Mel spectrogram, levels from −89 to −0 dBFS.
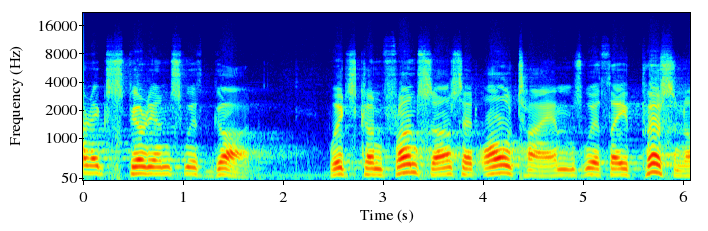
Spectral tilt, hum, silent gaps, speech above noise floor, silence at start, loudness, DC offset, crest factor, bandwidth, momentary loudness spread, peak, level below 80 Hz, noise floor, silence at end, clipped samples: -6 dB/octave; none; none; 31 dB; 0 s; -19 LUFS; under 0.1%; 14 dB; 9.2 kHz; 8 LU; -4 dBFS; -56 dBFS; -49 dBFS; 0 s; under 0.1%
